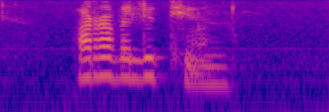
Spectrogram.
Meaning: advantage
- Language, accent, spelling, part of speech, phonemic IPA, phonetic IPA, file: Armenian, Eastern Armenian, առավելություն, noun, /ɑrɑveluˈtʰjun/, [ɑrɑvelut͡sʰjún], Hy-առավելություն.ogg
